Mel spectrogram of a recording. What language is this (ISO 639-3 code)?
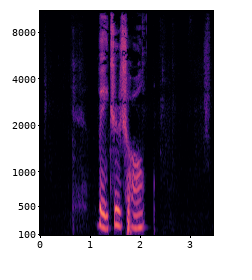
zho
